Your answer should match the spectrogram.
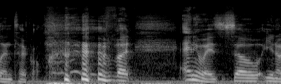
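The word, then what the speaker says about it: TiHKAL: people pronounce them differently some people say pickle and tickle some people say pikal and tikal i sort of suspect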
